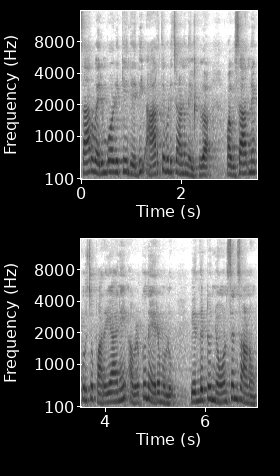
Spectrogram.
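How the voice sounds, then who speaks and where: A fiery young woman, hurt and accusing, her words sharp, as a woman reader puts her on. Her voice sounds mellow underneath. The recording sounds dull and lo-fi. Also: mid-range voice, fairly quick, a little hiss or hum, natural voice. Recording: dull lo-fi audio.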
